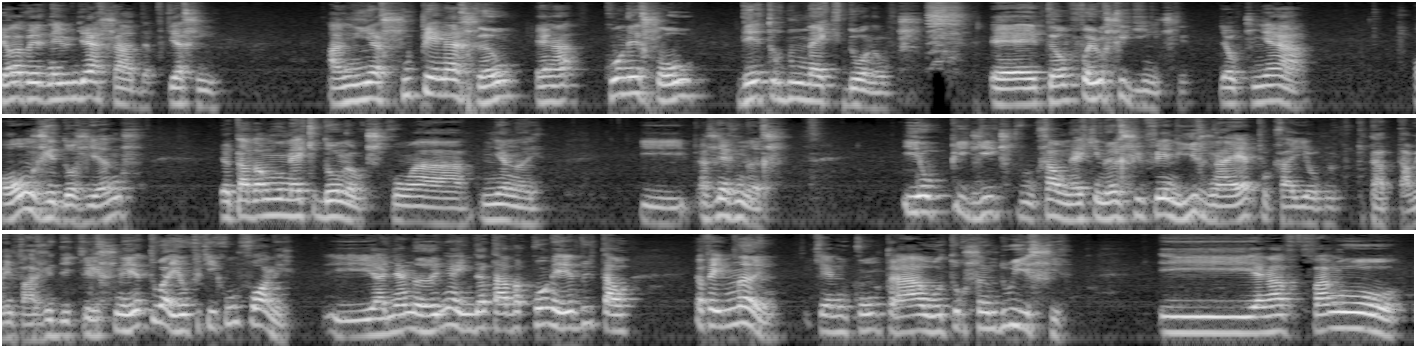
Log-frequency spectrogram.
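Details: Hypernasal speech from congenital velopharyngeal incompetence in a male with normal vocal cords; late speech onset, about eight years of childhood speech therapy and a palatal expander; surgery was not possible.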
